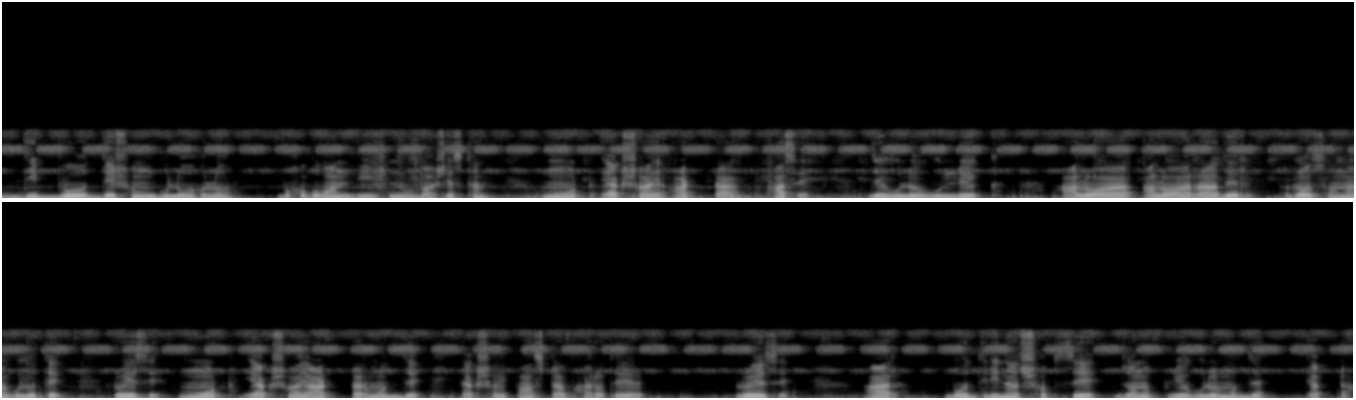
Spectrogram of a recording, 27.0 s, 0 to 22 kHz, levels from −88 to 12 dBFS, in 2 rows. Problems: continuous background conversations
